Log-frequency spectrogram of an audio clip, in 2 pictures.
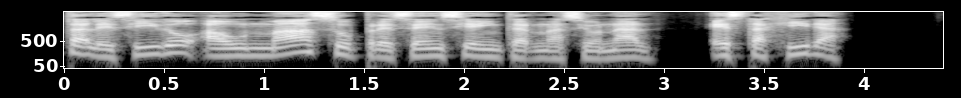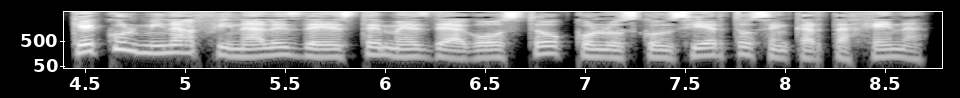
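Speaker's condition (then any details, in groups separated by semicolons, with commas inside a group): No condition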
